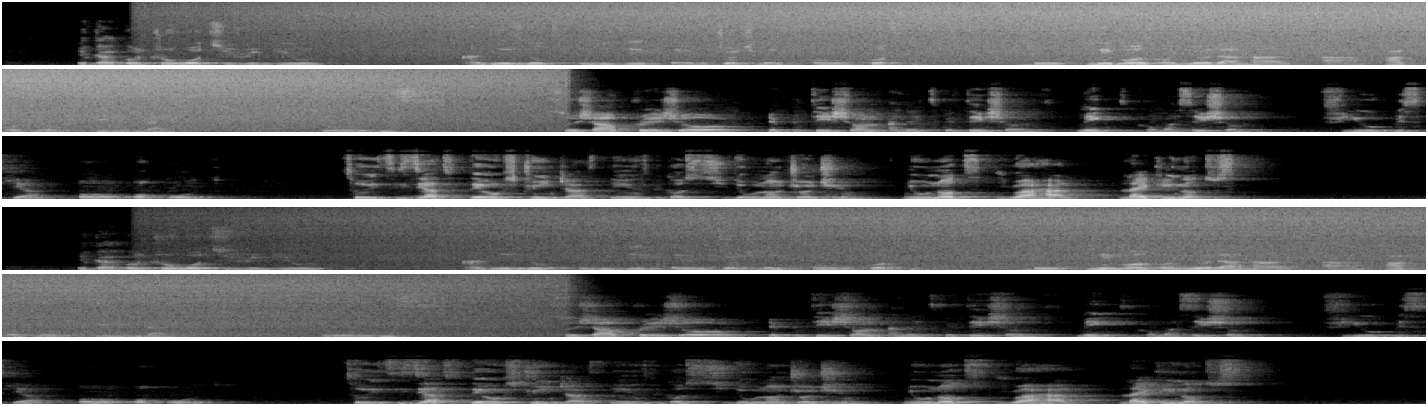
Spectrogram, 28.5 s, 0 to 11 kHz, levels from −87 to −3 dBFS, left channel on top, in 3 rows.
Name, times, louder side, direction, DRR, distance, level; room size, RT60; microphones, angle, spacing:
voice 1, 0.5-2.1 3.1-6.1 6.8-10.6 11.5-12.5 13.1-16.4 16.7-16.9 17.1-17.8 18.3-20.3 21.3-24.7 25.0-26.1 26.4-27.2, left 4 dB, 65° left, 11 dB, 1.0 m, -33 dB
sound 1, 0.9-13.3, left 10 dB, 30° left, 0.4 m, -29 dB
19.0 x 6.8 x 5.8 m, 0.82 s
head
